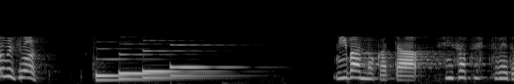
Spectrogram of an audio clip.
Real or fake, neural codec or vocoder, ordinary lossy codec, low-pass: real; none; none; 3.6 kHz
